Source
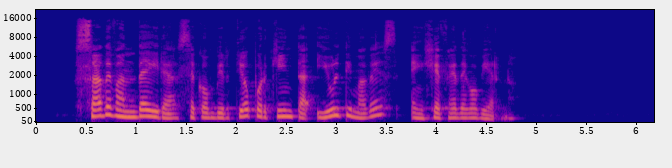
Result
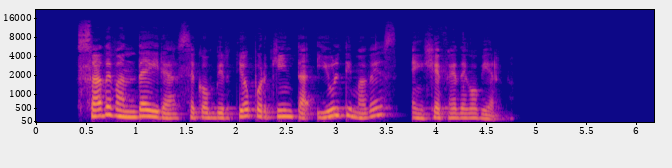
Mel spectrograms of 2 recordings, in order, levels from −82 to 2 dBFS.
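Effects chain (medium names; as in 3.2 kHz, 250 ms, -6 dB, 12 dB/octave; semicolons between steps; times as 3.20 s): gate -45 dBFS, range -22 dB; low-pass 5.9 kHz 12 dB/octave; hum notches 60/120/180/240/300/360 Hz; trim +7 dB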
